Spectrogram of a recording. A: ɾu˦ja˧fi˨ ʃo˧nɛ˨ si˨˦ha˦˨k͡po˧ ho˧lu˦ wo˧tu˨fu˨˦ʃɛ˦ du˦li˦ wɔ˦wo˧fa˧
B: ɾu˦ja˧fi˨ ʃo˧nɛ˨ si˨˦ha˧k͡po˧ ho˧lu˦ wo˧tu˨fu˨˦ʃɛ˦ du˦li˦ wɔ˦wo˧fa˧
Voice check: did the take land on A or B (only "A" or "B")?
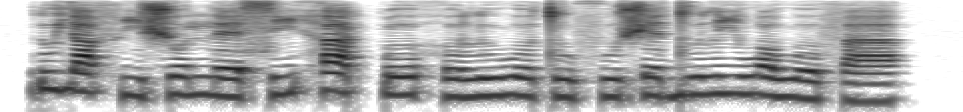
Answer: A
